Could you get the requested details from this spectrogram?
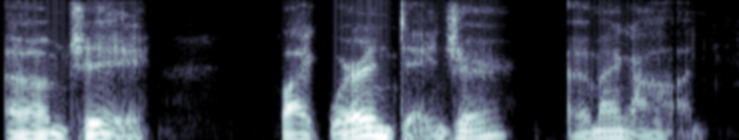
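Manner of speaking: low, creaky vocal fry dragged through every word. Describing how everyone in the movie talks, mimicking them: imitating vocal fry. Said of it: "they all talk with this, like, vocal fry".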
